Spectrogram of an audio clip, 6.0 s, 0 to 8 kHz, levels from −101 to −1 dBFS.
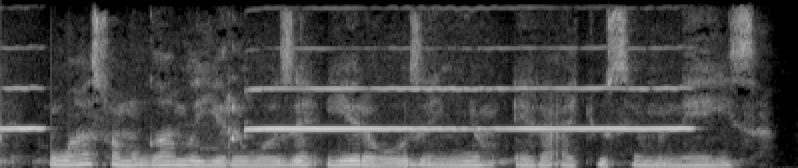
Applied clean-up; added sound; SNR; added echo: none; Wind instrument, woodwind instrument; -3 dB; none.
